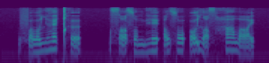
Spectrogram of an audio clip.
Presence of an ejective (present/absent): absent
